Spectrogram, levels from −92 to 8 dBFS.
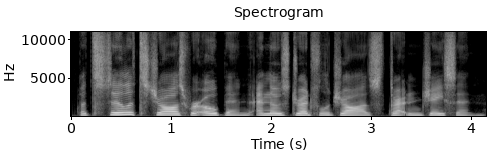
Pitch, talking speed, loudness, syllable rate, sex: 200 Hz, 175 wpm, -17 LUFS, 4.8 syllables/s, female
